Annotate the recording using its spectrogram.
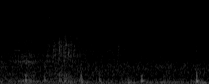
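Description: Faint hoofbeats of horses trotting on pasture grass: irregular dull thuds, with a brief breathy noise about half a second in and a sharper thud at the end.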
